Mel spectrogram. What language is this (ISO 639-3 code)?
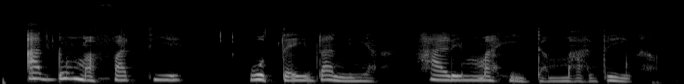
kik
